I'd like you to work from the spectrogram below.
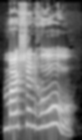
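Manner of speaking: high, very loud, drawn-out; hollered question. Acted. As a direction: call back across space for an answer. Scapito hollers back to the voice.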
